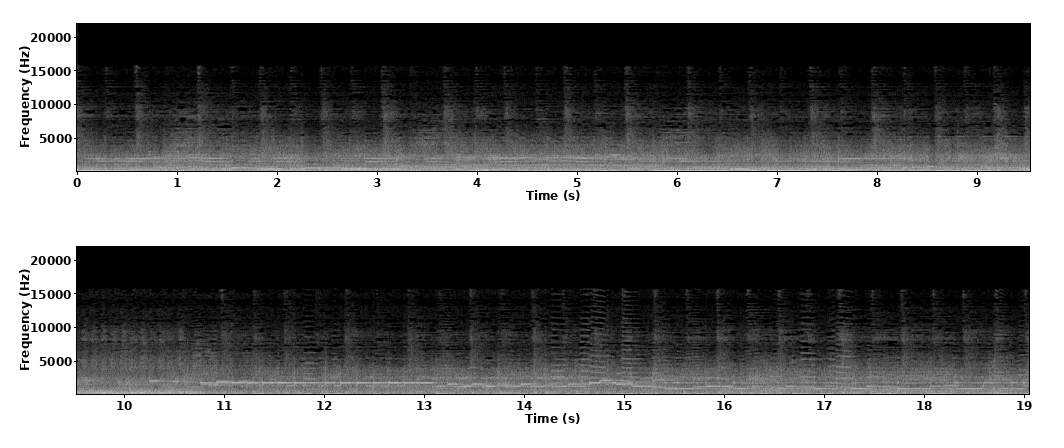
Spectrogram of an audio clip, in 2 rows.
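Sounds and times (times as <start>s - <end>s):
bass line: 0.0s - 19.0s
drum and cymbal hits: 0.0s - 19.0s
live rock band playing: 0.0s - 19.0s.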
